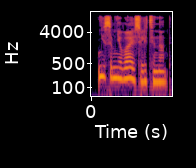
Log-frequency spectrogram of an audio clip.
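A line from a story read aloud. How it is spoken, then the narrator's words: Soft. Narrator (Russian): мягко сказала Василина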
